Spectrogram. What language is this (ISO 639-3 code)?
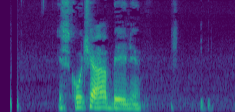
por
